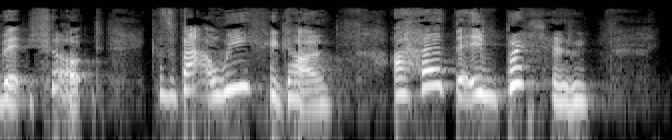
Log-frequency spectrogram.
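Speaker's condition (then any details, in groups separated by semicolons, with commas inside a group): Cerebral palsy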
